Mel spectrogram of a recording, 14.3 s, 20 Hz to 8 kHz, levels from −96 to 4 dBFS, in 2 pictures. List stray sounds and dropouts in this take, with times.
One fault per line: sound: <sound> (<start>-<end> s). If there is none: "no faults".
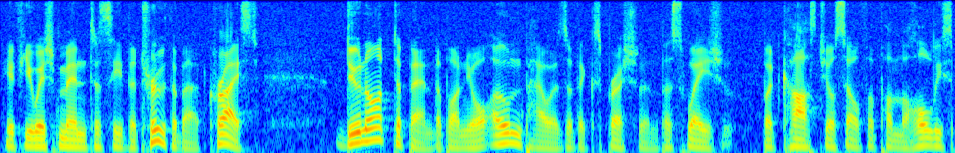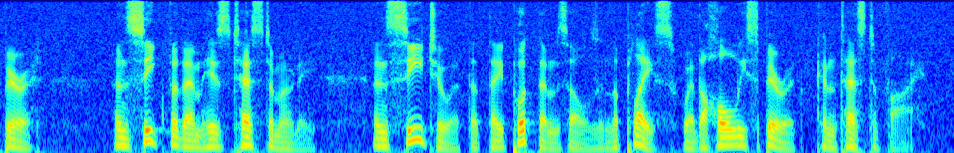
no faults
